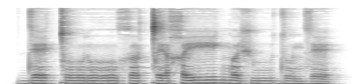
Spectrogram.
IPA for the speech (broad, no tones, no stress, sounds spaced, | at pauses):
d ɛ ǀ oː ɾ oː x ʌ ǀ ɛ χ eː ŋ͡m ʌ ʃ uː d o n z ɛ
